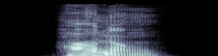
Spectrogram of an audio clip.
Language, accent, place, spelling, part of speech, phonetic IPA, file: German, Germany, Berlin, Hornung, noun / proper noun, [ˈhɔʁnʊŋ], De-Hornung.ogg
- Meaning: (noun) February; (proper noun) a surname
